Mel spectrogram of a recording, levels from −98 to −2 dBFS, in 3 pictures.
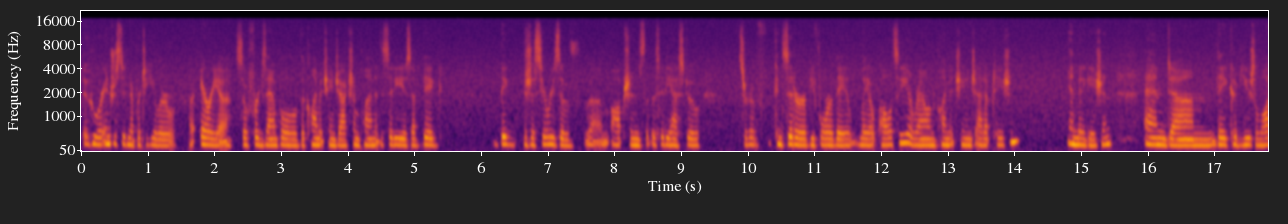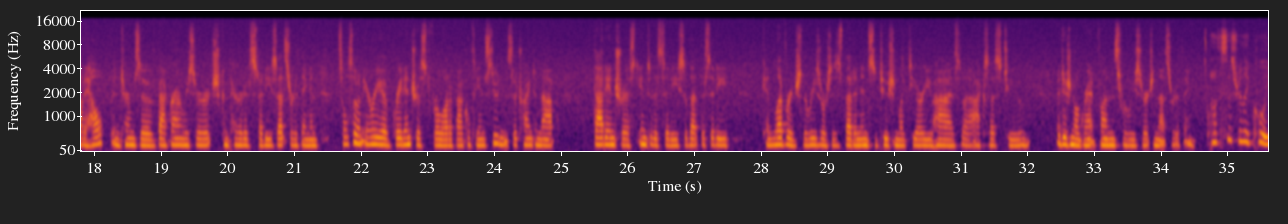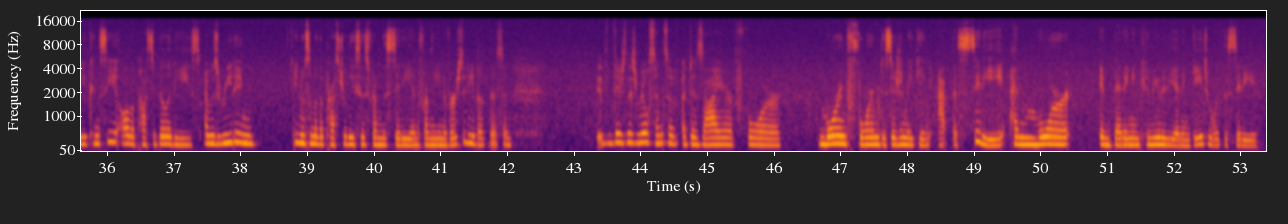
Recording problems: hiss; noticeable; throughout; 20 dB below the speech
crowd noise; faint; throughout; 30 dB below the speech

